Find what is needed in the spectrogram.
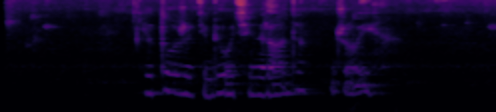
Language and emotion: Russian, sad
